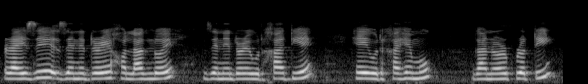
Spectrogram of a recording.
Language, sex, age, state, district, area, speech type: Assamese, female, 18-30, Assam, Lakhimpur, rural, spontaneous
